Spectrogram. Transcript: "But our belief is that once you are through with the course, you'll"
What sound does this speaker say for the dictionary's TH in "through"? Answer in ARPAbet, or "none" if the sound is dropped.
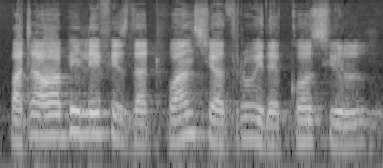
TH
